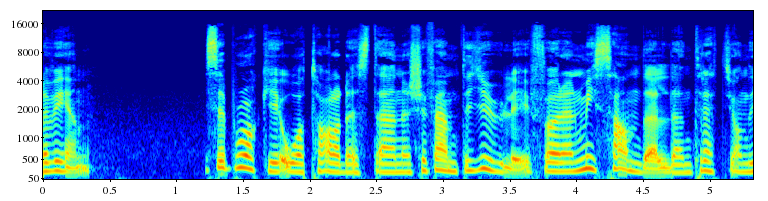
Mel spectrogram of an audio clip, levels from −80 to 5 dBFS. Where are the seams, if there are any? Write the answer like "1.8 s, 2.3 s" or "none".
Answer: 1.2 s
